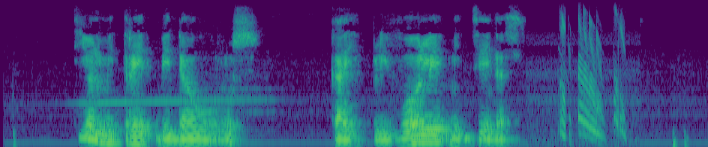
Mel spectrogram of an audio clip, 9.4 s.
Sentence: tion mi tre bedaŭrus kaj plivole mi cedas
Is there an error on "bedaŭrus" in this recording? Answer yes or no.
no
